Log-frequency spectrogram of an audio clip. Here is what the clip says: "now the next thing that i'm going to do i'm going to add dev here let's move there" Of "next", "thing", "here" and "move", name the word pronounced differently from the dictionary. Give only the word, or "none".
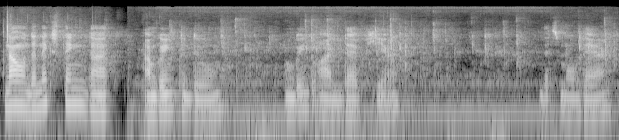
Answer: thing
